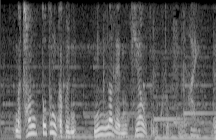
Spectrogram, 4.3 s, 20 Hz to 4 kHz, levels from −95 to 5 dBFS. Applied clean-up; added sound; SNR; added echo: none; none; none; none.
